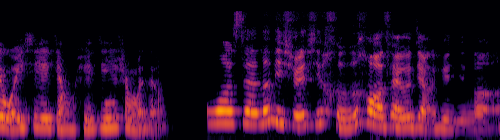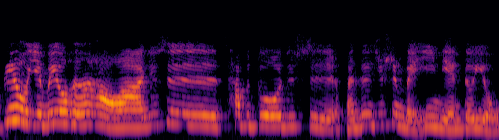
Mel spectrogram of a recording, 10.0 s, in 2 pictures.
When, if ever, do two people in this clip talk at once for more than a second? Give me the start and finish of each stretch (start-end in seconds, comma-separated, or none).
none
